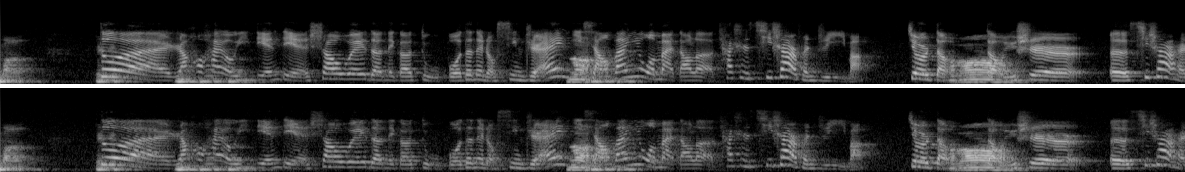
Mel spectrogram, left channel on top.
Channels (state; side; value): normal; both; correlation 0.18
